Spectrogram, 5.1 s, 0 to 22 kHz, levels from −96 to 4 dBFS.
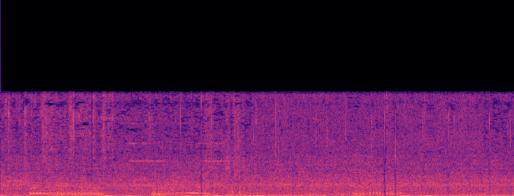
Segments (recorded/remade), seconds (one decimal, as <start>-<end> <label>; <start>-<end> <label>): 0.0-5.1 recorded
